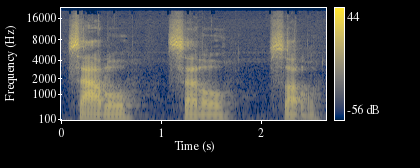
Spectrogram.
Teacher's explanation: So even though we have very different spelling in these words, some have the letter D and some have the letter T, all of these words have the same ending syllable, which is a flap sound and a syllabic L that sounds like dull. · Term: flap and syllabic L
